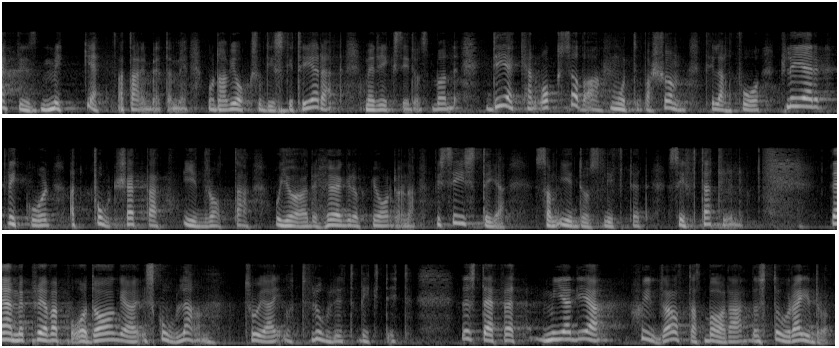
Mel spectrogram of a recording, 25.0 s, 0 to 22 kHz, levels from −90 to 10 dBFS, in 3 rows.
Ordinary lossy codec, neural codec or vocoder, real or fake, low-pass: none; codec, 16 kHz, 0.9 kbps, LongCat-Audio-Codec; fake; 7.2 kHz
